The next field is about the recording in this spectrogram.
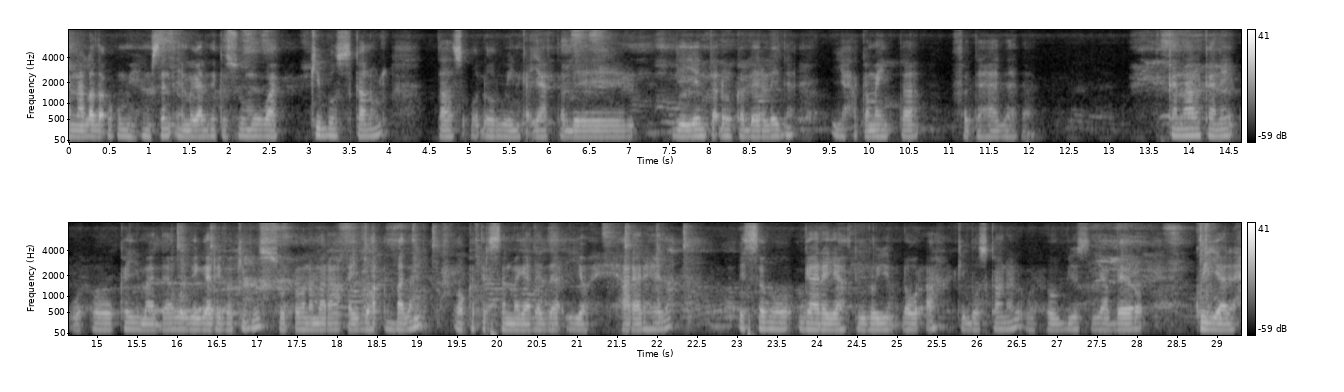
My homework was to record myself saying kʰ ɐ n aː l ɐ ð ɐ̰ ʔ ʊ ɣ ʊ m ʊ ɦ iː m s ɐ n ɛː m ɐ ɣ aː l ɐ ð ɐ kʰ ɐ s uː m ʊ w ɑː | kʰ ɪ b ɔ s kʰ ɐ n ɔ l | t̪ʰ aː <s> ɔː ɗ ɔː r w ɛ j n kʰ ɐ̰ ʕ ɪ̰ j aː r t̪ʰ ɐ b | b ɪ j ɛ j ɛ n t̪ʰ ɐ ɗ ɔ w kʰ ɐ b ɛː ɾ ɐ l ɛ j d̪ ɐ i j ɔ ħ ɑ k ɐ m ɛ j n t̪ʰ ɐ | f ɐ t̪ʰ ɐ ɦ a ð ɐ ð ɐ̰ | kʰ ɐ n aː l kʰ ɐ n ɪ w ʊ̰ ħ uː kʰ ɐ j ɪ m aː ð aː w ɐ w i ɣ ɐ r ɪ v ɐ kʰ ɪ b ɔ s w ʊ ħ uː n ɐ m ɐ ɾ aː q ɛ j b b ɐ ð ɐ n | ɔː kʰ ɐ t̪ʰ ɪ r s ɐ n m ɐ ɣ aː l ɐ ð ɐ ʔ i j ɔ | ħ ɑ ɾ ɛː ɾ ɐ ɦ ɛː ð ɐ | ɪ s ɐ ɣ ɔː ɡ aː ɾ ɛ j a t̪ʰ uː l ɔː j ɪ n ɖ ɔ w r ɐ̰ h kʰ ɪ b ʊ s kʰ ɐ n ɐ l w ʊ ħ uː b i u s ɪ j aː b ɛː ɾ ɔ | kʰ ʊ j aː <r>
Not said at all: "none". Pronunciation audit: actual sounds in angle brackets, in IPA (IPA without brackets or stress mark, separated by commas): s, l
